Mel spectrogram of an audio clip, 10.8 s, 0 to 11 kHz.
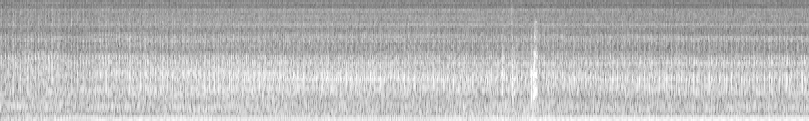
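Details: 2008 Ford Mondeo Mk4 going over speed bumps: isolated sharp metallic clanks from the front suspension over a low drone. Nothing looked loose with the wheels off; the cause is unknown.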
